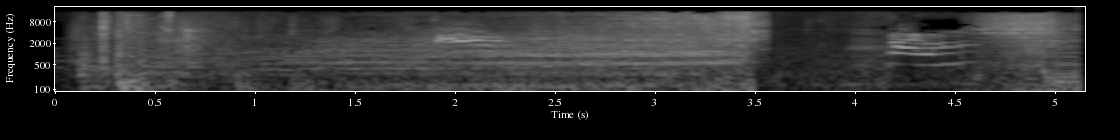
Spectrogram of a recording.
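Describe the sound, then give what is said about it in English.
A ginger cat called Bob in a film meows loudly: a long, drawn-out wavering yowl lasting several seconds, then a brief pause and a shorter, rising meow. “He's homeless and he's really struggling through life until he finds this ginger cat called Bob, who basically saves him.”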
